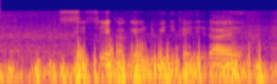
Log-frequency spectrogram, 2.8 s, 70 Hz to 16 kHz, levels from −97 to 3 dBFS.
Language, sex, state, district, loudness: Hindi, male, Rajasthan, Bikaner, -14 LUFS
